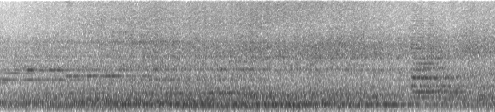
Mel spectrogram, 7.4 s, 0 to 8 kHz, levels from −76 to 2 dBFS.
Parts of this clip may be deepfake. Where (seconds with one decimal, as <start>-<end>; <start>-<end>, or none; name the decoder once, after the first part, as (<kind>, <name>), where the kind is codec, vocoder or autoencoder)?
2.9-3.5 (vocoder, BigVGAN v2)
